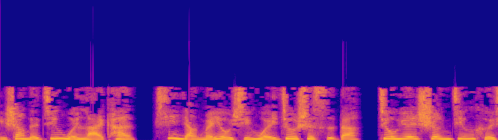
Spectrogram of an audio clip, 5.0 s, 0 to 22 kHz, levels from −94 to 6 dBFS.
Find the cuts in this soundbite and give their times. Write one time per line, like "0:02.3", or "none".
0:03.6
